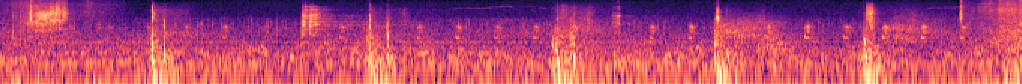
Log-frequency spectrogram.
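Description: Heavy footsteps thud at a slow, even pace.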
